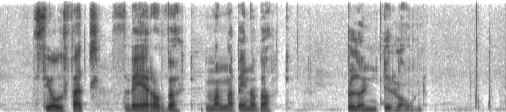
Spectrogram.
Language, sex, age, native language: Icelandic, male, 18-19, Icelandic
